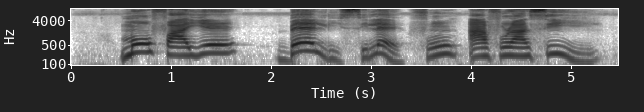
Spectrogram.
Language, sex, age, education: Yoruba, female, 15-29, tertiary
